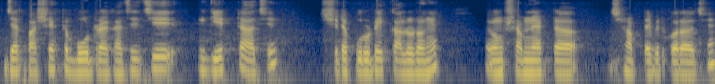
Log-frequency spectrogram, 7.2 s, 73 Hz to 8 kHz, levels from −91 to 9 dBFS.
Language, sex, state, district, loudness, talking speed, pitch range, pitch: Bengali, male, Odisha, Malkangiri, -15 LUFS, 185 wpm, 140-160 Hz, 145 Hz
